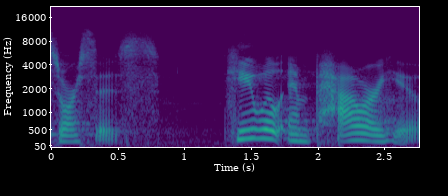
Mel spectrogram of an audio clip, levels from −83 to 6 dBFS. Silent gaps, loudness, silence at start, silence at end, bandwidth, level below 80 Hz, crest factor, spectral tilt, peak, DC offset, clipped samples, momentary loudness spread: none; -36 LUFS; 0 s; 0 s; 13 kHz; -78 dBFS; 20 dB; -4 dB/octave; -16 dBFS; under 0.1%; under 0.1%; 20 LU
